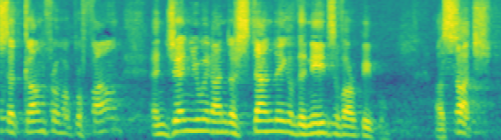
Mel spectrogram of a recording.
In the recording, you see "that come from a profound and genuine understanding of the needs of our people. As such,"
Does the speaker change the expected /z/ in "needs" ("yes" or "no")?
no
